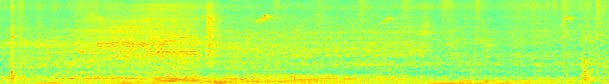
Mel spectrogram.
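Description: Steady low background rumble with a faint hum, rising slightly in the first few seconds, much like road traffic heard from indoors.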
